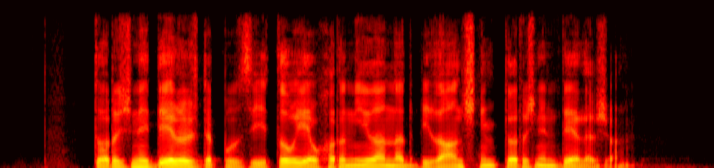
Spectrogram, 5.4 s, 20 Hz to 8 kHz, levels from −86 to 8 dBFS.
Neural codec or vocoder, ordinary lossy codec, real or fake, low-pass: codec, 16 kHz, 1 kbps, FunCodec, trained on Chinese and English, 50 frames a second; none; fake; 7.2 kHz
